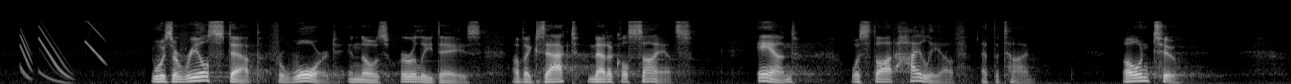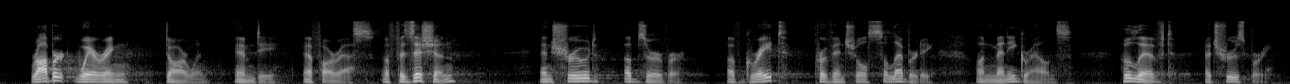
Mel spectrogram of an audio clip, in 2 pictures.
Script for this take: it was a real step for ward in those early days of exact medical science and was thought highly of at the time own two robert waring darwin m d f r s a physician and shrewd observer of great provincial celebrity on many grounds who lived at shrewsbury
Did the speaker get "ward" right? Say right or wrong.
right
